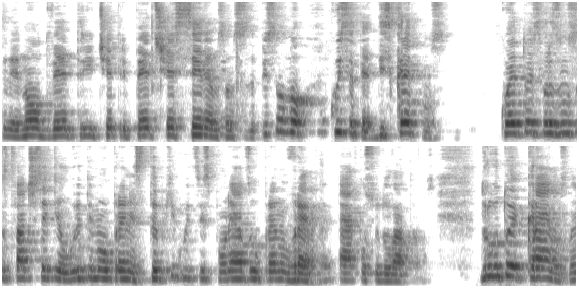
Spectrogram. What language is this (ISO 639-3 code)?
bul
